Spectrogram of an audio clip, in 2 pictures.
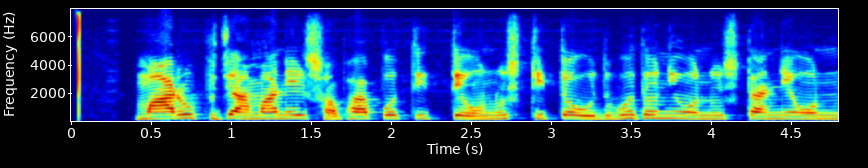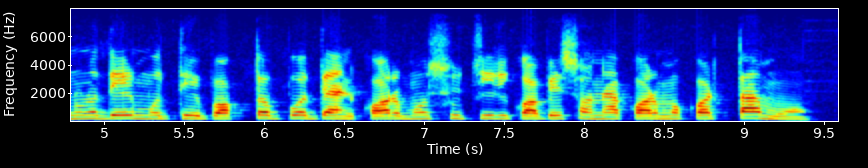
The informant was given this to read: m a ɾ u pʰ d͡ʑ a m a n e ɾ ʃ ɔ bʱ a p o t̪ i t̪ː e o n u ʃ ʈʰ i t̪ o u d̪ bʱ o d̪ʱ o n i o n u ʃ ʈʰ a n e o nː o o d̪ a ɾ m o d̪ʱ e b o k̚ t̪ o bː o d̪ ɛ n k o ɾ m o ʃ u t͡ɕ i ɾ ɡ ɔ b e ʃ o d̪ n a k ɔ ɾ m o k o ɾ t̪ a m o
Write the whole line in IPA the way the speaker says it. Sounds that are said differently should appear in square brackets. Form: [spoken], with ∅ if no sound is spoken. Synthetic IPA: m a ɾ u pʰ d͡ʑ a m a n e ɾ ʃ ɔ bʱ a p o t̪ i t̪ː e o n u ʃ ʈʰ i t̪ o u d̪ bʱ o d̪ʱ o n i o n u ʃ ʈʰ a n e o nː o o d̪ [e] ɾ m o [d̪ʱː] e b [ɔ] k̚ t̪ o bː o d̪ ɛ n k [ɔ] ɾ m o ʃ u t͡ɕ i ɾ ɡ ɔ b e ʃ o [∅] n a k ɔ ɾ m o k o ɾ t̪ a m o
